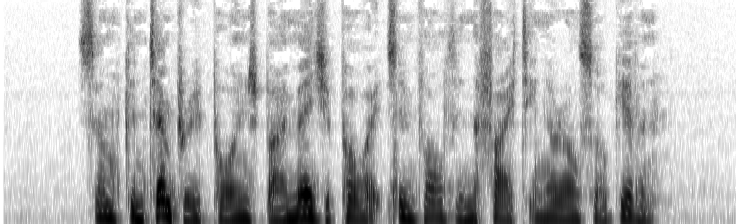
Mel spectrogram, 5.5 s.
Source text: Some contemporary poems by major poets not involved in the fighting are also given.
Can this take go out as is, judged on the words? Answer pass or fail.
fail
